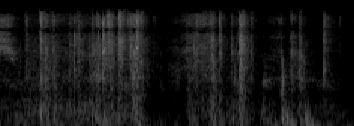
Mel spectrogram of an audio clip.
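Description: Plastic card sleeve crinkling and rustling as a trading card is slid into it, with a quick run of crackles in the first second and a few scattered ones later.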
